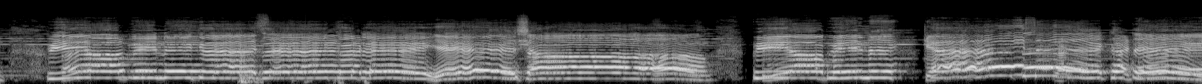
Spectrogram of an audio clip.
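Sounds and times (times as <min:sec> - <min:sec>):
harmonium: 0:00.0 - 0:12.0
man singing: 0:00.0 - 0:12.0.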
